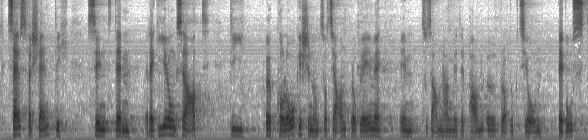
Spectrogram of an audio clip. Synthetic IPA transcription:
z̥ɛlpstfɛɐʃtɛntlɪç | z̥ɪntd̥eːmʁeɡiːʁʊŋsʁaːt | d̥iː | økʰoloːɡɪʃənʊntz̥ot͡sjaːlənpʁ̥obleːməʔɪmt͡suzamənhaŋmɪt̚d̥eːɐpʰalmøːlpʁ̥odukt͡sjoːn | b̥əvʊst

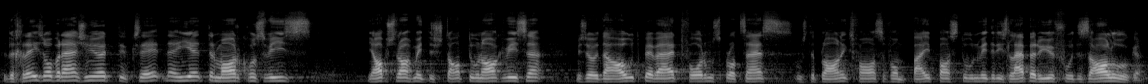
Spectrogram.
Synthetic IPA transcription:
d̥̪əχɾɛɪsobəɾæʃinøːɾd̥̪ɪɾkseːtnəhiəd̥̪əɾmɑɾkʰʊsʋiːs | iɑpʃt̪ɾɑːχmɪt̚dəʃtɑt̪ːuːnɑːkʋisə | mɪsœld̪æɑwt̪b̥eværtfɔɾmspɾɔt͡sæsusd̥əɾplɑːnɪksfɑːsəfɔmpæɪpɑstuːnʋɪd̪əɾislæbəɾyəfəʊd̪ɑsɑːluəɡə

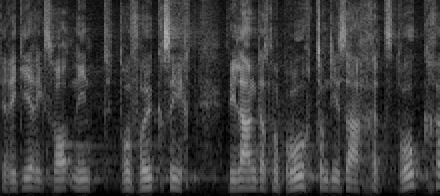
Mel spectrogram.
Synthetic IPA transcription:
d̥ɛʁeɡiːʁɪksʁɔːtnɪmtd̥ʁʊfʁʏksɪχt | vilaŋdasməb̥ʁuːχt̚t͡sʊmdiːsaχːət͡sd̥ʁʊkχə

